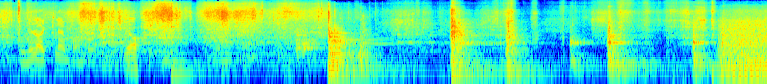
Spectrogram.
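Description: A metal pipe clanks and knocks as it is handled.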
